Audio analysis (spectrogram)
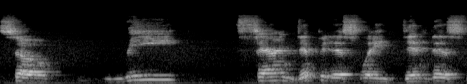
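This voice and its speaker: Noticeable noise sits behind the voice. The accent is American. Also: man. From US West Coast (Los Angeles). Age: 60s. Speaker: cosmetic dentist. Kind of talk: interview.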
